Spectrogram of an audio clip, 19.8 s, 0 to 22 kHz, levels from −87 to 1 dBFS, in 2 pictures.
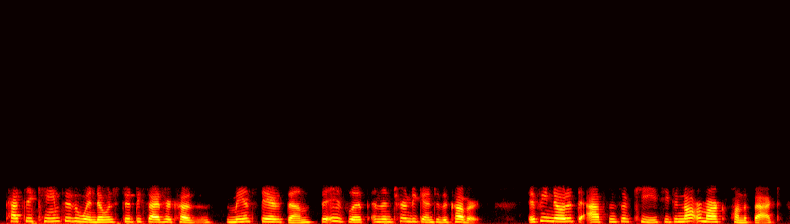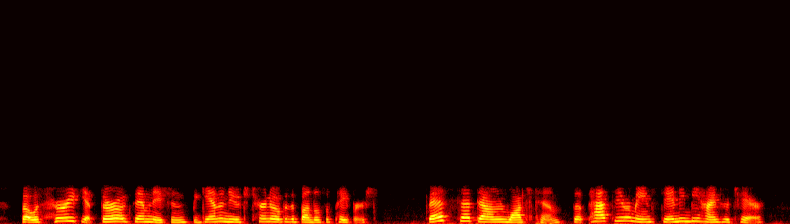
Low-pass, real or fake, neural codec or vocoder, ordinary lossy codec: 3.6 kHz; real; none; Opus, 32 kbps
